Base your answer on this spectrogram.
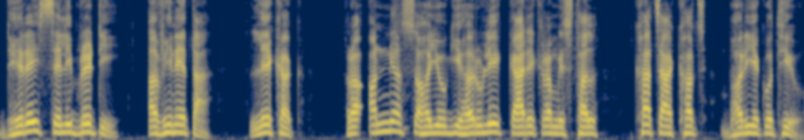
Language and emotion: Nepali, neutral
